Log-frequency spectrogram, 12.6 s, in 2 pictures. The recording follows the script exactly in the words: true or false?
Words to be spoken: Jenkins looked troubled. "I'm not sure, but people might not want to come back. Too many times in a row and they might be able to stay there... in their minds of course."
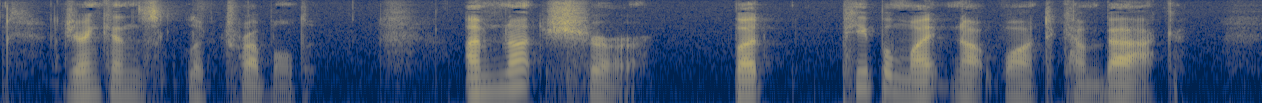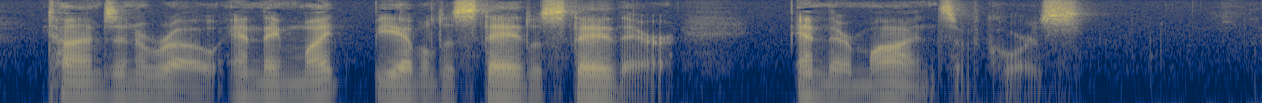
false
